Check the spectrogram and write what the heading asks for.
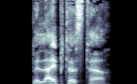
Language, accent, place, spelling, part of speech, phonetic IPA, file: German, Germany, Berlin, beleibtester, adjective, [bəˈlaɪ̯ptəstɐ], De-beleibtester.ogg
- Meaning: inflection of beleibt: 1. strong/mixed nominative masculine singular superlative degree 2. strong genitive/dative feminine singular superlative degree 3. strong genitive plural superlative degree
